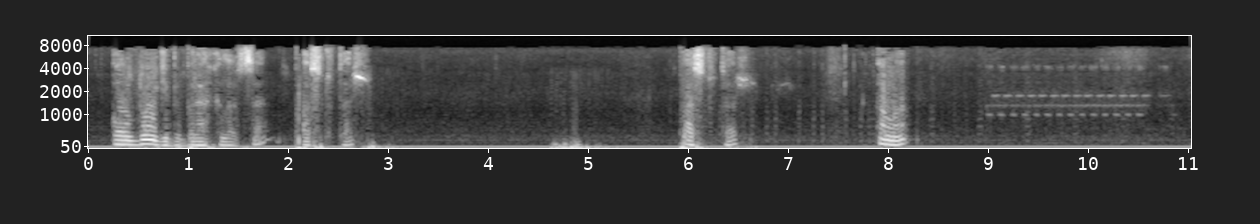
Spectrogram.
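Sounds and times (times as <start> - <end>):
loud constant low hum and hiss: 0.0 - 11.0
speech: 0.2 - 2.9, 6.0 - 6.8, 7.9 - 8.4
telephone ringing: 8.9 - 10.9.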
